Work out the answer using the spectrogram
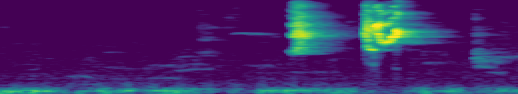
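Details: Lovebird with a strange, hard-to-guess fill-in (isian) song: two loud, harsh, buzzy chirps in quick succession, the second fuller and longer, over faint low background hum.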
